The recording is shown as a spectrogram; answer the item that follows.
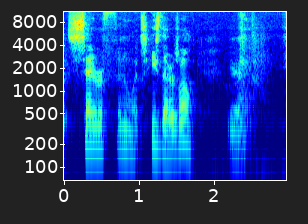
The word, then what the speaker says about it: Serafinowicz: Serafinowicz.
